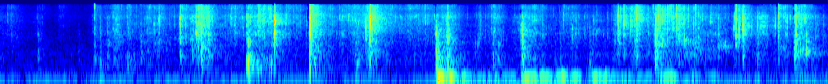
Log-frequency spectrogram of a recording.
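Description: Clear plastic shrink-wrap crinkling and tearing as it is pulled off a sealed trading-card box, in sharp crackles, with a knock about halfway through.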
